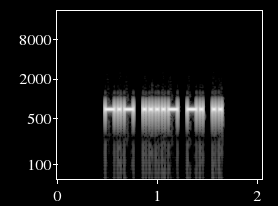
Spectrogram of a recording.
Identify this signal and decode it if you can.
Morse code, heard as a keyed tone, about 34 wpm, 700 Hz. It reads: K4NI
